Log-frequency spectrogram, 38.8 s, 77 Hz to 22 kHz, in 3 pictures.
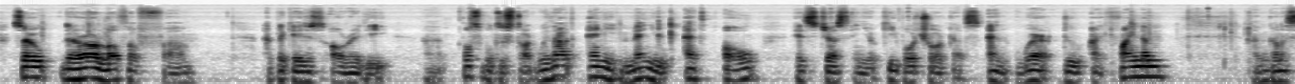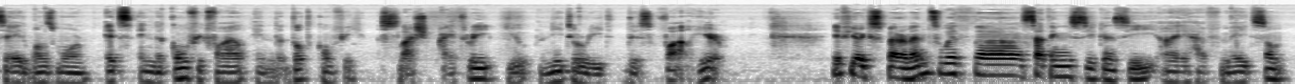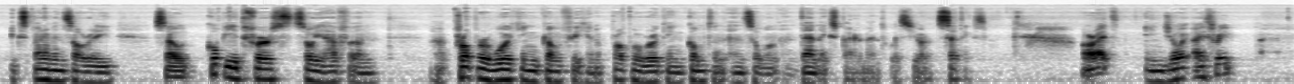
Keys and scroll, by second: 0.9 shift+super+q, 6.2 shift+super+q, 6.7 shift+super+q, 11.3 shift+super+q, 12.3 shift+super+q.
